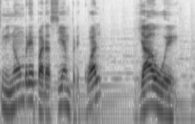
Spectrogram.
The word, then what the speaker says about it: Yahweh: Yahweh. Yahweh. Jehová es una forma híbrida que combina las consonantes Yod, Hei, Vau, Hei con las vocales de Adonai.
